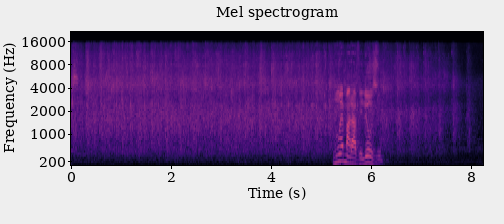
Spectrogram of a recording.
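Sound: audience applauding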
